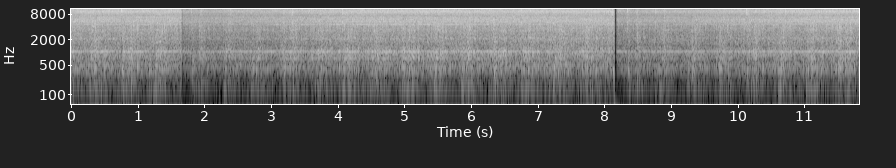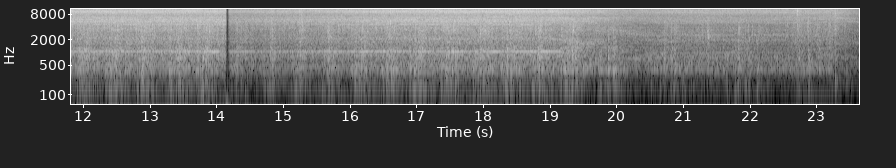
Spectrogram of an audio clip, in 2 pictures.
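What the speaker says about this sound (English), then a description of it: "Now let's cream this butter." An electric mixer creams room-temperature butter for a carrot cake, whirring in a steady, loud, hissing drone that shifts in character a few times before fading near the end.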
